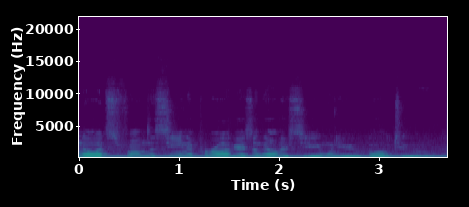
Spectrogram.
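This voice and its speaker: A man with a very deep, low voice talks at a fairly quick pace over noticeable background noise. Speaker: gaming video creator. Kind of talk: casual commentary. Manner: halting, stammering; mumbling.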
